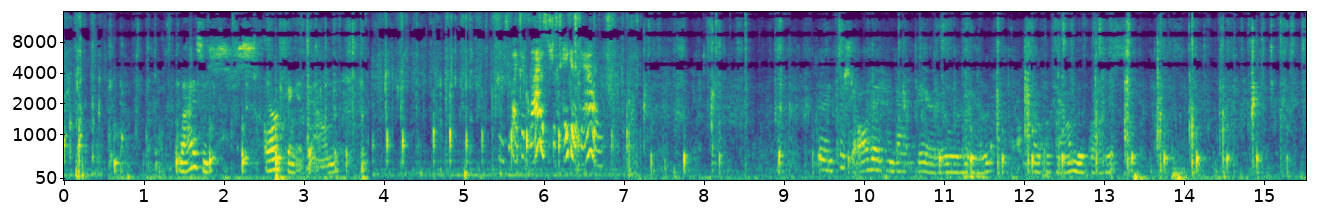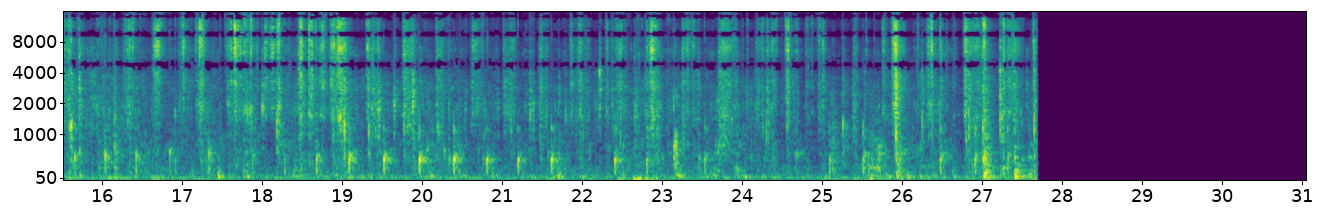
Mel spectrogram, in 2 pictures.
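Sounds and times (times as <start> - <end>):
dogs licking and lapping: 0.0 - 27.7.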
